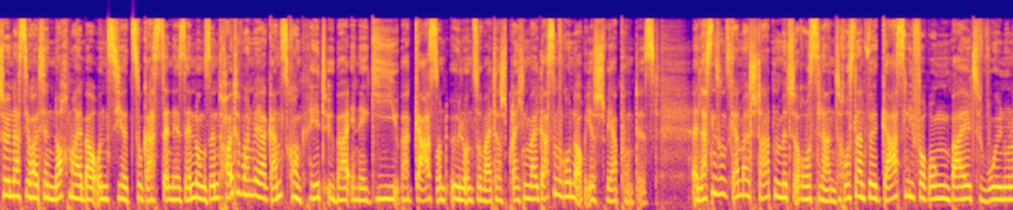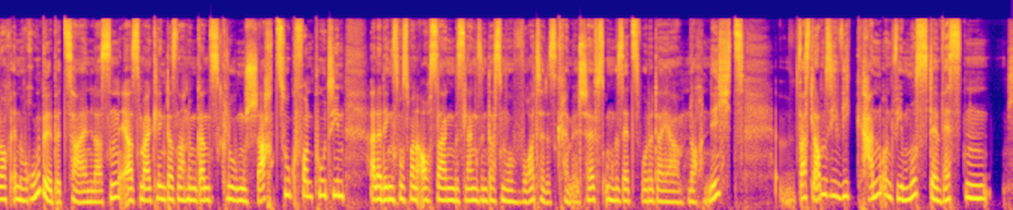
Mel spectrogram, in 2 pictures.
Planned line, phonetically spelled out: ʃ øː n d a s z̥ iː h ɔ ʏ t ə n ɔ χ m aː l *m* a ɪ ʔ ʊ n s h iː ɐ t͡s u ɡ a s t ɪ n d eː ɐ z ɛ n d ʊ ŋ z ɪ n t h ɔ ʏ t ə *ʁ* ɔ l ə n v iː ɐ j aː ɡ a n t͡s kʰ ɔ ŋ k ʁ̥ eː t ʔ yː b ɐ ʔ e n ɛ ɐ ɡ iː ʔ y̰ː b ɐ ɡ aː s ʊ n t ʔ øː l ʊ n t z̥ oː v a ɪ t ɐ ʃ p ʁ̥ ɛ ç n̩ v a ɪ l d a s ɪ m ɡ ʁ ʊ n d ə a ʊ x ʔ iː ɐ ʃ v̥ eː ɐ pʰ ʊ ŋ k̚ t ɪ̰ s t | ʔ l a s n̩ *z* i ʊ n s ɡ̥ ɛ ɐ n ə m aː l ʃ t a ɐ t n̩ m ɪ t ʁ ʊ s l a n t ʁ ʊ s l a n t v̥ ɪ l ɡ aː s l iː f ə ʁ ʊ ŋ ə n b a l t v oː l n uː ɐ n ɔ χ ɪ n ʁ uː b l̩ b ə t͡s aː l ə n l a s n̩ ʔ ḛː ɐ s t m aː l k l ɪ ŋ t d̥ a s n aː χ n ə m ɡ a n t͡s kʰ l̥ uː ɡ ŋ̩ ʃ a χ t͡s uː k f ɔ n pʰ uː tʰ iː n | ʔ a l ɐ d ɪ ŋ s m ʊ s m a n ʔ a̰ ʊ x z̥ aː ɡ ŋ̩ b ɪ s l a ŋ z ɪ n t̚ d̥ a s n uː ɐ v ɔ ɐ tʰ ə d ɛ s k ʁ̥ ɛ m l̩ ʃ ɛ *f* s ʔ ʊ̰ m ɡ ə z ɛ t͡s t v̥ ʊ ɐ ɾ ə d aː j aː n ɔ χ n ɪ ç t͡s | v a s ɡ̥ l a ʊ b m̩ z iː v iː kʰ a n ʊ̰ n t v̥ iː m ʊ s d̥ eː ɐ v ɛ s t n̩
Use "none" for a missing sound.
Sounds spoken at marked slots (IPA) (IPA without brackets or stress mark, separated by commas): b, v, z, f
